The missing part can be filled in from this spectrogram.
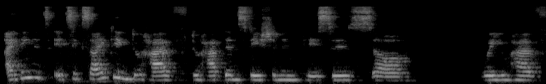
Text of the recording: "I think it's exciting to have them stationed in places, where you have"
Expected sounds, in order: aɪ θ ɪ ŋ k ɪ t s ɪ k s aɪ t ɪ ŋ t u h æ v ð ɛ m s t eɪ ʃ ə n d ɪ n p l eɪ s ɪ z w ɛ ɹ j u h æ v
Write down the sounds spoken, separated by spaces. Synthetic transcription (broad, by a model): aɪ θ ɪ ŋ k ɪ t s ɪ k s aɪ t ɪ ŋ t u h æ v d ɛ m s t eɪ ʃ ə n ɪ n p l eɪ s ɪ z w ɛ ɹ j u h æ v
